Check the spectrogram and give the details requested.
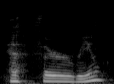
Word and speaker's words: ethereal: There are 4 syllables in ethereal. Did I not say ethereal? Ethereal?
